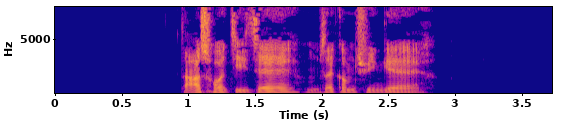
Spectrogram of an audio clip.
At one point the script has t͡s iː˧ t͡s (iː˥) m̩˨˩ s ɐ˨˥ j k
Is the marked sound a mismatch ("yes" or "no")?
yes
